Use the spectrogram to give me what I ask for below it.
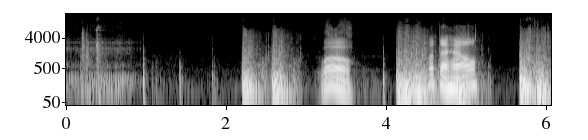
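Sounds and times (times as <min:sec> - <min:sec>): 
heavy thuds against a door: 0:02.2 - 0:03.0, 0:04.1 - 0:06.0
speech: 0:03.2 - 0:03.6, 0:04.5 - 0:05.2.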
